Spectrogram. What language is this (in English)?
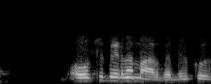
Punjabi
